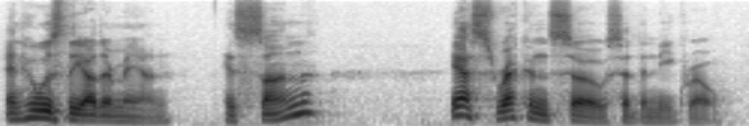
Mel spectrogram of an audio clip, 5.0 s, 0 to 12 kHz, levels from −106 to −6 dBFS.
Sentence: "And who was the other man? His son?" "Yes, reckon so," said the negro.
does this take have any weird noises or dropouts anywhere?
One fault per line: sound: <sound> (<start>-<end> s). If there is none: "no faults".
no faults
